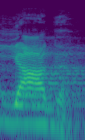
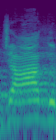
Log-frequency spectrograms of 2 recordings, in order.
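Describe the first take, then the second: First: It is said with the Sanskrit pronunciation. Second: It is said with the Bengali pronunciation. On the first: "সেটার সংস্কৃত উচ্চারণ হচ্ছে ইয়াগ" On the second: "আসলে বাঙালি তো ওই জন্য যাগ বলি"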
